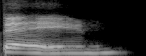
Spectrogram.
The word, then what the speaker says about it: Brisbane: And is current Brisbane. Bris Whoa. I don't did I pronounce it wrong?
